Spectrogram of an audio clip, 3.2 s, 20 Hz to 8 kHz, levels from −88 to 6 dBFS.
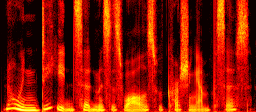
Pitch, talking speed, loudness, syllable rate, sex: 220 Hz, 150 wpm, -17 LUFS, 4.6 syllables/s, female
